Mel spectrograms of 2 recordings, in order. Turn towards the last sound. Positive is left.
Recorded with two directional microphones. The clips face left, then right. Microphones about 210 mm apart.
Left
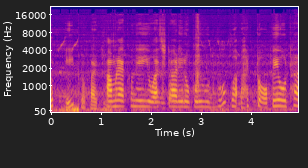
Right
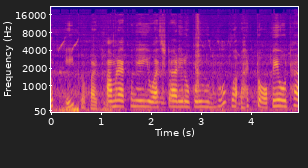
turn(degrees=-5)  # may be behind; listen again after turning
